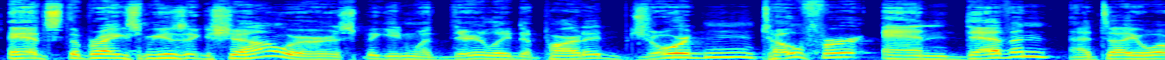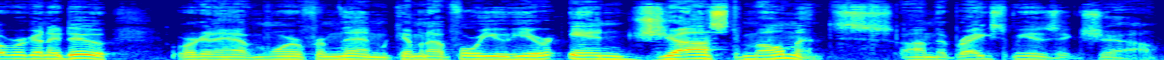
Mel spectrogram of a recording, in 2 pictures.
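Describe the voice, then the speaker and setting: A man's voice: a little high, lively intonation, moderate pace. A man hosting a radio music show and interviewing guests in a studio.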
